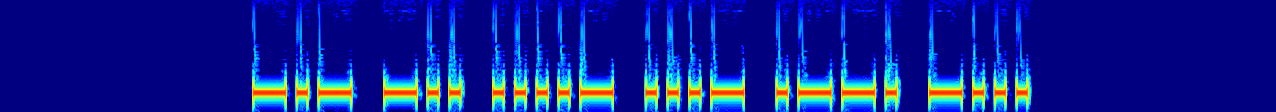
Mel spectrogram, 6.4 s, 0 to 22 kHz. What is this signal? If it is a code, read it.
Morse code, heard as a keyed tone, about 24 wpm, 700 Hz. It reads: KD4VPB
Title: Speed Racing - USA 2x3 Call Signs 22wpm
